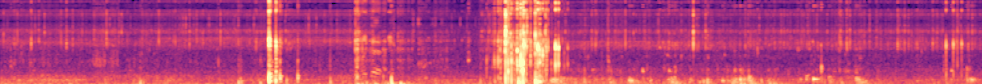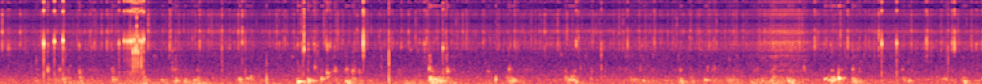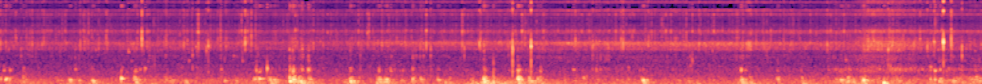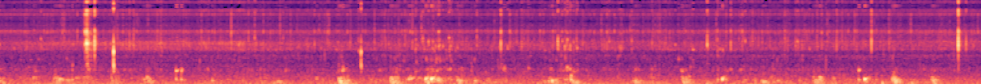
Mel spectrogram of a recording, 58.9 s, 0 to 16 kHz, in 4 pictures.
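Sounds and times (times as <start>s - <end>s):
underwater knocks and thumps: 3.5s - 13.0s, 33.2s - 37.7s
camera splashing into water: 7.4s - 8.5s.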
